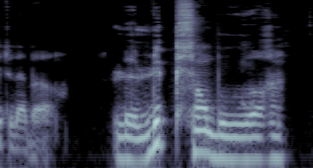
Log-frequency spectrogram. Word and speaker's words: Luxembourg: et lituanien lituanienne le Luxembourg le Luxembourg le G ne se prononce pas ici nous avons la nasale en et le U français tout d'abord le Luxembourg o u le ou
